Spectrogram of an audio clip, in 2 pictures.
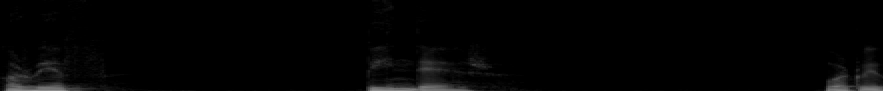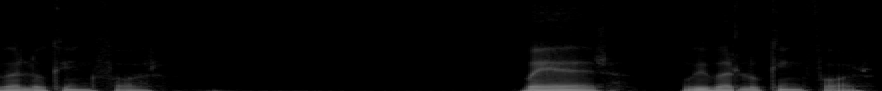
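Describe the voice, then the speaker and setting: A man from India, guiding a reflective contemplation in slow, short phrases with long pauses. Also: on the low side, steady tone, mellow. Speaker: contemplation guide. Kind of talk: guided contemplation.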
